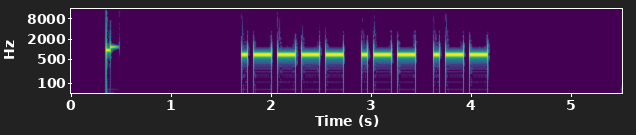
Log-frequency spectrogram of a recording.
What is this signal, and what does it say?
Morse code, heard as a keyed tone, about 20 wpm, 700 Hz. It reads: 1WW
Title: Three Challenging Letter-Number Combinations 20wpm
